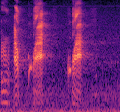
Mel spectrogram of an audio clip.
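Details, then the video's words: Pet Quaker parrot speaking in a small room, three squawky, slurred syllables, the second and third strongest and separated by a short pause, as the owner praises it as a pretty bird. "The Talking Quaker Parrot"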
